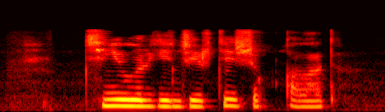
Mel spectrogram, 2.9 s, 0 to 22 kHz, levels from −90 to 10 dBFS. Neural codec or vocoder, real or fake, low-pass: autoencoder, 48 kHz, 128 numbers a frame, DAC-VAE, trained on Japanese speech; fake; 7.2 kHz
